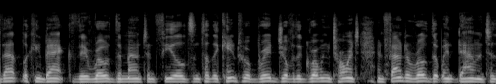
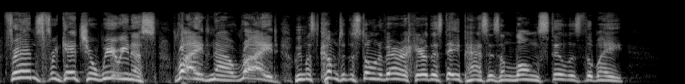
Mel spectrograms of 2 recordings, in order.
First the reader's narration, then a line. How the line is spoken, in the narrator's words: Aragorn cried aloud so that all could hear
